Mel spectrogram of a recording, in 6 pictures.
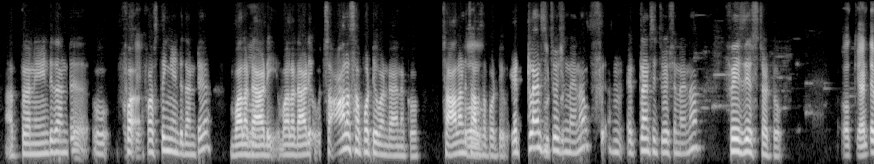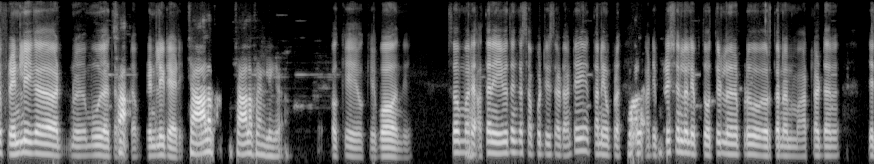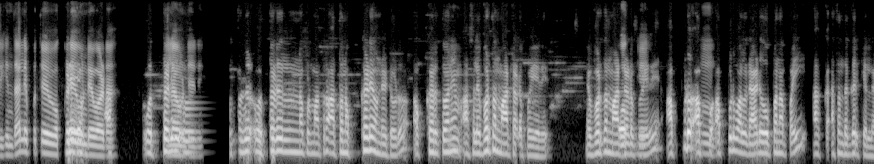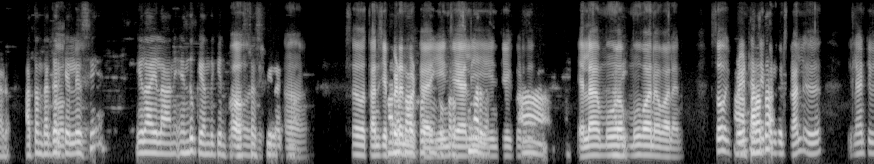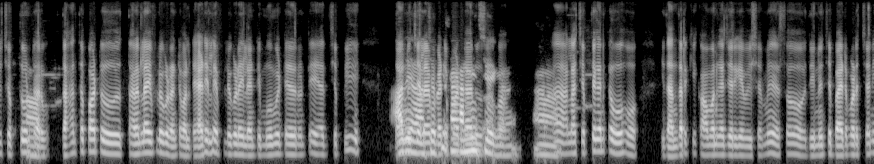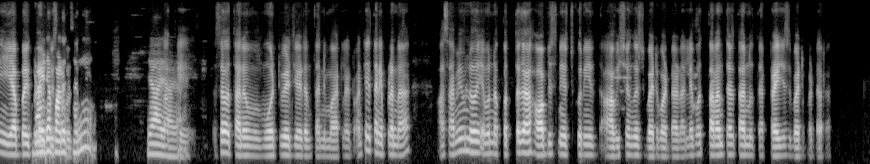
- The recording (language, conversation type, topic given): Telugu, podcast, ఒత్తిడిలో ఉన్నప్పుడు నీకు దయగా తోడ్పడే ఉత్తమ విధానం ఏది?
- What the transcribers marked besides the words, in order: in English: "ఫ ఫస్ట్ థింగ్"; in English: "డాడీ"; in English: "డాడీ"; stressed: "చాలా"; in English: "సపోర్టివ్"; in English: "గుడ్. గుడ్"; in English: "సిట్యుయేషన్‌నైనా"; in English: "సిట్యుయేషన్‌నైనా ఫేస్"; alarm; in English: "ఫ్రెండ్లీగా"; in English: "ఫ్రెండ్లీ డ్యాడీ"; in English: "ఫ్రెండ్‌లీగా"; in English: "సో"; other background noise; in English: "సపోర్ట్"; in English: "డిప్రెషన్‌లో"; background speech; distorted speech; in English: "డ్యాడీ ఓపెనప్"; in English: "స్ట్రెస్"; in English: "సో"; in English: "మూవాన్"; in English: "సో"; in English: "లైఫ్‌లో"; giggle; in English: "డ్యాడీ లైఫ్‌లో"; in English: "కన్విన్స్"; in English: "కామన్‌గా"; in English: "సో"; in English: "సో"; in English: "మోటివేట్"; in English: "హాబీస్"; horn; in English: "ట్రై"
